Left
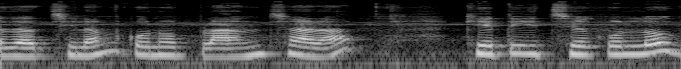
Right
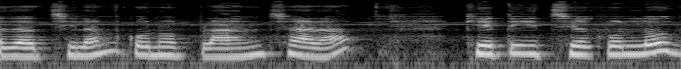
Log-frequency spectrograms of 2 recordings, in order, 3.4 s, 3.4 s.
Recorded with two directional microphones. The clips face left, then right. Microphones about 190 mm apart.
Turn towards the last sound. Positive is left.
turn(degrees=-15)  # may be behind; listen again after turning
